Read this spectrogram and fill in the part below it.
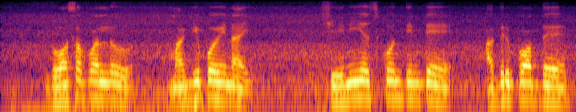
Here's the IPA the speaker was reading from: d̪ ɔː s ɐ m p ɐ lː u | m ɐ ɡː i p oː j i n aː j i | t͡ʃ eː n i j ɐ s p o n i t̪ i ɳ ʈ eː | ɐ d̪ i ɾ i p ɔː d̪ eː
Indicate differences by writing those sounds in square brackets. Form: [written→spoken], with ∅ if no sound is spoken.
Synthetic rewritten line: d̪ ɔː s ɐ [m→∅] p ɐ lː u | m ɐ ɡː i p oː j i n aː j i | t͡ʃ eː n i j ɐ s [p→k] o n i t̪ i ɳ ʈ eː | ɐ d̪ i ɾ i p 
